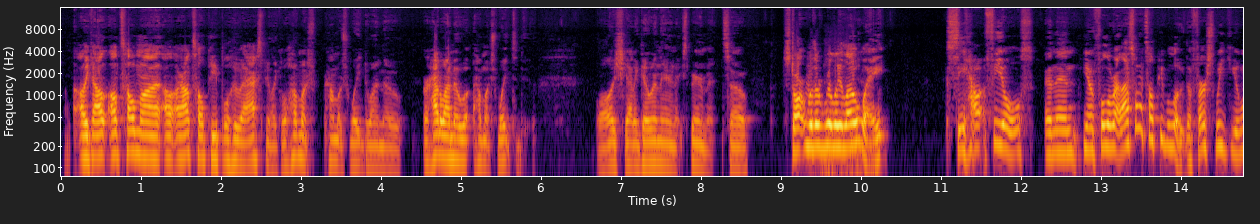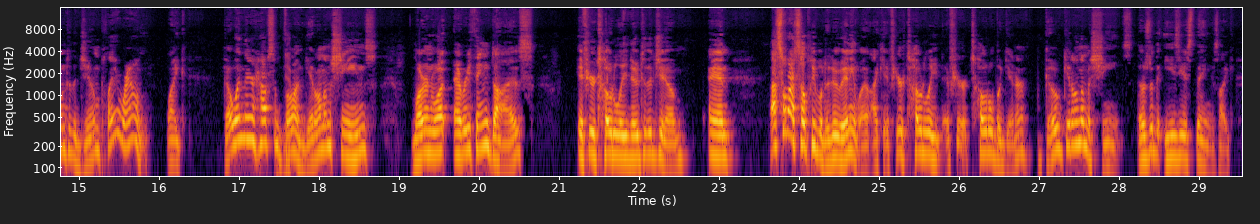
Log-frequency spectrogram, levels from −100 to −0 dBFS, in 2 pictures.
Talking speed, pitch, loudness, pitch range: 260 wpm, 150 Hz, -21 LUFS, 135-195 Hz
